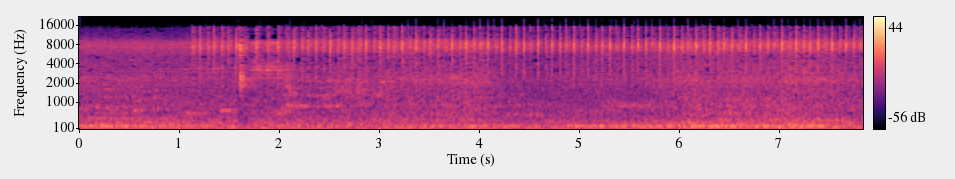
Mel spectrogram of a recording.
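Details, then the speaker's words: Gas geyser, not starting due to inlet water pressure/sensor, now with the sensor output wired through a switch: when the sensor is toggled, the igniter coil ticks sharply about 3.5 times per second, the LED glows and both lighters work. Normal igniter spark ticking. "तो हमारी डब्बी भी यह जो coil है वो भी आवाज टक टक आवाज आ रही है और हमारा एलईडी भी ग्लो हो रही है"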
